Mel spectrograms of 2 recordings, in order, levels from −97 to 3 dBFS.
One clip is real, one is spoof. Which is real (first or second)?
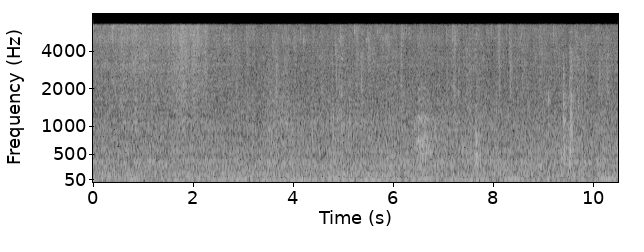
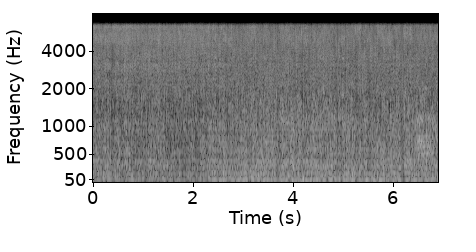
first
